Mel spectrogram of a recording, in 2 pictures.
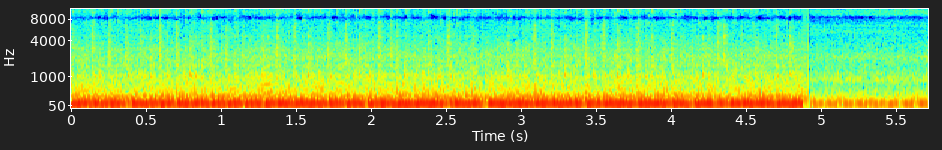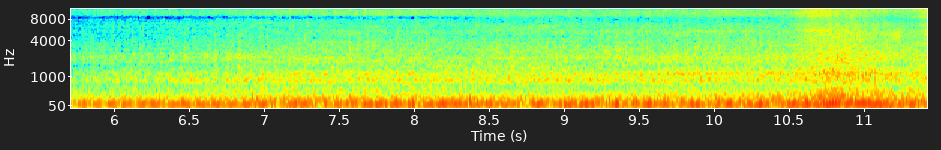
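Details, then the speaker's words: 1979 Ford Capri Mk3 Ghia 3.0 V6 barn find, running next day on jerry-can fuel with no coolant, about 5 minutes; deep even note under a rev, settling to steady idle without knocks or misses; engine judged good. "Pretty much it. Got it running, that was the goal. We know she's good, we know the engine's good."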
